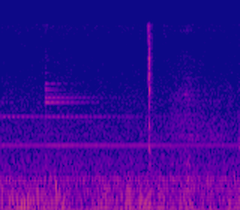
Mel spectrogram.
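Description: Near silence with faint, steady bell-like ringing tones and a single short click just past a second in.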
